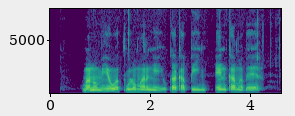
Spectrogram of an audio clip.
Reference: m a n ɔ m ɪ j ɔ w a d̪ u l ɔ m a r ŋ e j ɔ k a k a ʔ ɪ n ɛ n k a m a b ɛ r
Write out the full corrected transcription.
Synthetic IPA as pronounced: m a n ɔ m ɪ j ɔ w a t̪ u l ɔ m a r ŋ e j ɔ k a k a p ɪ ɲ ɛ n k a m a b ɛ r

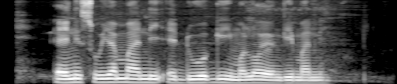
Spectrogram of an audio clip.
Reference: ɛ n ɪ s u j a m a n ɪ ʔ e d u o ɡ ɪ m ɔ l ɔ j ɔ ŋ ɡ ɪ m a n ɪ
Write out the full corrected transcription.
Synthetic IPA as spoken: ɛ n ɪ s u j a m a n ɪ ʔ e d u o ɡ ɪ m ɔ l ɔ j ɔ ŋ ɡ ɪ m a n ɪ

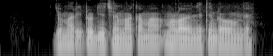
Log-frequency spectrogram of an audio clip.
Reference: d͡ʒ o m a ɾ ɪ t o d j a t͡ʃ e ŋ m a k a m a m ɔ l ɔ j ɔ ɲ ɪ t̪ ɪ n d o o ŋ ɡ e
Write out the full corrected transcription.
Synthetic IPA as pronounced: d͡ʒ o m a ɾ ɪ t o d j e t͡ʃ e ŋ m a k a m a m ɔ l ɔ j ɔ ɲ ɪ t̪ ɪ n d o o ŋ ɡ e

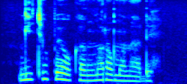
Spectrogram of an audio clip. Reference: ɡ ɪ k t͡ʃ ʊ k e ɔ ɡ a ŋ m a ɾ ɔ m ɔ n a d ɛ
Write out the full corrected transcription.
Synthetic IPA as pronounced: ɡ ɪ t͡ʃ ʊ p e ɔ k a ŋ m a ɾ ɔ m ɔ n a d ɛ

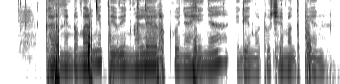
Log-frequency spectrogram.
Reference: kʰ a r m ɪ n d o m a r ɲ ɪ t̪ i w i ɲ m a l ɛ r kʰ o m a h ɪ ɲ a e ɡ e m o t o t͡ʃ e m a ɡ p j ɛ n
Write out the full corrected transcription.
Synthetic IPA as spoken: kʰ a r n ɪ n d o m a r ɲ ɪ t̪ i w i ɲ m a l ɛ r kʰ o ɲ a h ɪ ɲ a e ɡ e ŋ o t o t͡ʃ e m a ɡ p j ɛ n

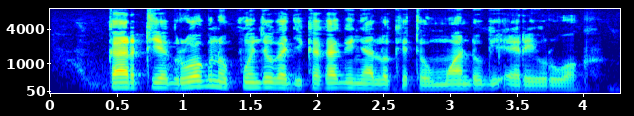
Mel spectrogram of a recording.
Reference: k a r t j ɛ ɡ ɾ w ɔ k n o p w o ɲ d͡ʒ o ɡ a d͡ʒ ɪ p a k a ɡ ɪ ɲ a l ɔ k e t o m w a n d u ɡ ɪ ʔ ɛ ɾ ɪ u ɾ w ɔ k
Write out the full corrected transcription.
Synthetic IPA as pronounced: k a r t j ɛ ɡ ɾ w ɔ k n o p w o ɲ d͡ʒ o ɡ a d͡ʒ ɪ k a k a ɡ ɪ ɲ a l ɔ k e t o m w a n d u ɡ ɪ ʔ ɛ ɾ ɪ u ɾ w ɔ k

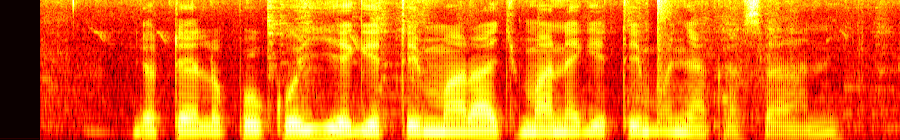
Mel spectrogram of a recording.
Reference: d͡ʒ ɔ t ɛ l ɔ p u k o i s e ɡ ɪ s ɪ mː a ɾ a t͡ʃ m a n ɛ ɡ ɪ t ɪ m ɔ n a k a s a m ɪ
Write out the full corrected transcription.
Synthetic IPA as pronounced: d͡ʒ ɔ t ɛ l ɔ p o k o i e ɡ ɪ t ɪ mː a ɾ a t͡ʃ m a n ɛ ɡ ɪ t ɪ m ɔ ɲ a k a s a n ɪ

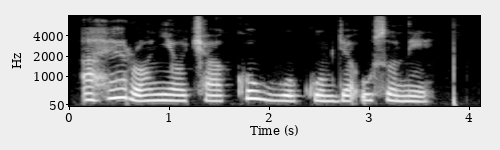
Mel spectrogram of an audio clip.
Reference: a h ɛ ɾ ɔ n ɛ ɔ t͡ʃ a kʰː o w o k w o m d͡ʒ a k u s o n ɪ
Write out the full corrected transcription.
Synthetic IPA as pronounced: a h ɛ ɾ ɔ ɲ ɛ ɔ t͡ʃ a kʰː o w o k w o m d͡ʒ a ʔ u s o n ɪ

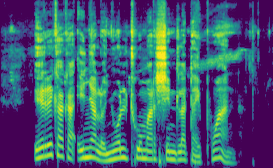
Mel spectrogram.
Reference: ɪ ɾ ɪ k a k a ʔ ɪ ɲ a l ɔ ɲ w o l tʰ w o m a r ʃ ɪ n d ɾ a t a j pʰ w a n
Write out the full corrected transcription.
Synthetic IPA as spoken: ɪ ɾ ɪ k a k a ʔ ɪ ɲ a l ɔ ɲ w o l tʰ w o m a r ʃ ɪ n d l a t a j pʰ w a n

